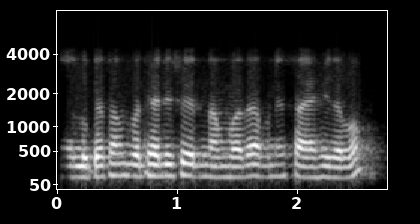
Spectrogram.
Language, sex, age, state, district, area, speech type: Assamese, male, 18-30, Assam, Sivasagar, urban, conversation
